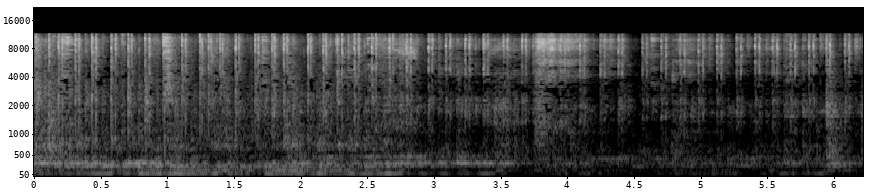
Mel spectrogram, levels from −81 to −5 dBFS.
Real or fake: real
